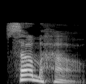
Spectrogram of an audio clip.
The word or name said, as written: somehow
